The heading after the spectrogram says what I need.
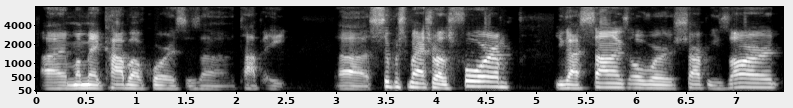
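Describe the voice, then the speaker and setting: A man hosting a casual podcast, talking loosely and ending nearly every phrase with "man" as he shouts out players. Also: medium pitch, unhurried. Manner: laid-back, says "man" constantly, shouting out players. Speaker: podcast host.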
